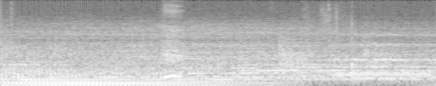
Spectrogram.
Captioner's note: gasps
